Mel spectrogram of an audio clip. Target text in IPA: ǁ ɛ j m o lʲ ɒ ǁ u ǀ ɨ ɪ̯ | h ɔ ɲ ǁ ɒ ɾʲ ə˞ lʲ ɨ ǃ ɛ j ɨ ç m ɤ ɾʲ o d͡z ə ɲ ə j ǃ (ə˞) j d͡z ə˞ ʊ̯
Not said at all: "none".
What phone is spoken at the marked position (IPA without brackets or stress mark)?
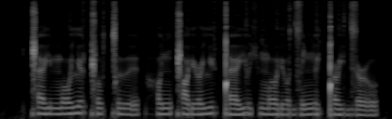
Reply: ə˞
